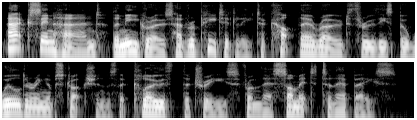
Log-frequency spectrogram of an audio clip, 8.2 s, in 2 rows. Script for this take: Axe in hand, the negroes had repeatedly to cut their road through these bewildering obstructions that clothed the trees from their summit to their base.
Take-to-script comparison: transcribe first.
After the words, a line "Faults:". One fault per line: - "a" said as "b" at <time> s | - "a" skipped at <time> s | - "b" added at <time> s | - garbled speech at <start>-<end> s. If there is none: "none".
Axe in hand, the negroes had repeatedly to cut their road through these bewildering obstructions that clothed the trees from their summit to their base.
Faults:
none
